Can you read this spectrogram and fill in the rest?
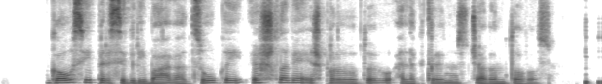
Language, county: Lithuanian, Alytus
